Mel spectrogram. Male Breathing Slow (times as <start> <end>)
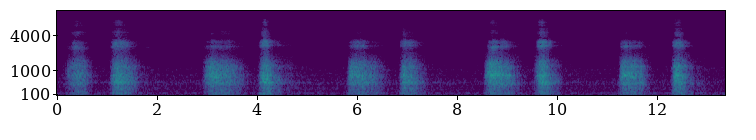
0.0 2.0, 2.9 5.0, 5.7 7.6, 8.5 10.3, 11.2 13.2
